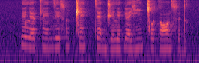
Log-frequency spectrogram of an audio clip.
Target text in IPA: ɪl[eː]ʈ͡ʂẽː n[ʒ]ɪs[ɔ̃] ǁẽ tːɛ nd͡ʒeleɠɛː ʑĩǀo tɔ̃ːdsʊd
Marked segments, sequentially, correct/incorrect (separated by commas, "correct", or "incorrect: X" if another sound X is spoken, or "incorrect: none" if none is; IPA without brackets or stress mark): incorrect: ɛː, incorrect: z, incorrect: õ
